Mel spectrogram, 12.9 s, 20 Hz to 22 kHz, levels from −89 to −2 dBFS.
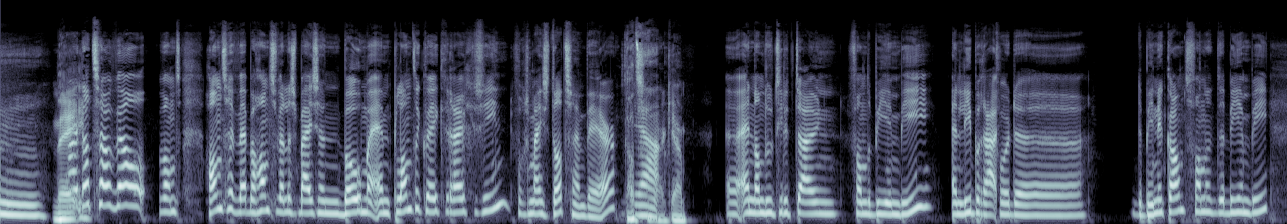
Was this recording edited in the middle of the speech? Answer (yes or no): yes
